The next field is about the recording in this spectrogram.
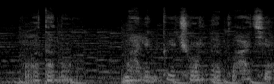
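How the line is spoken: Whispered laugh. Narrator (Russian): засмеялась шепотом Юля

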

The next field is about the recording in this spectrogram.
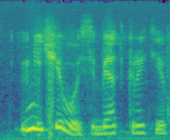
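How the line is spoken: Snorting. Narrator (Russian): фыркнул

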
